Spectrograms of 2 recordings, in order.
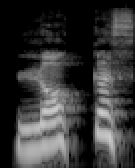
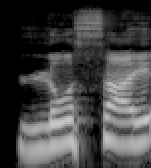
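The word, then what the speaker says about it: loci: ये डिफरेंट लोग इसको डिफरेंट वे से प्रोनाउंस करते हैं। अगर आप इसे सी बोलेंगे तो लोसाई बोला जाएगा, अगर आप इसे के की आवाज बोलेंगे तो फिर ये लॉकी कहलाएगा।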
